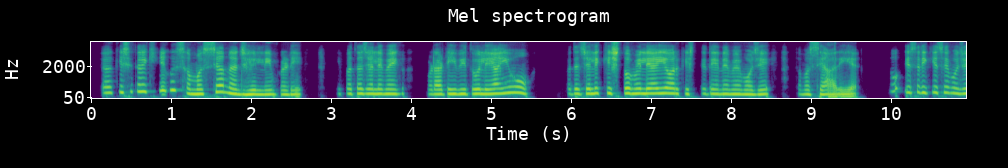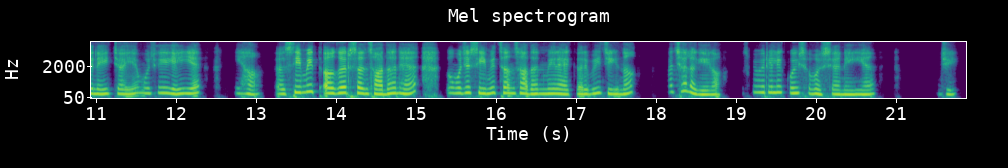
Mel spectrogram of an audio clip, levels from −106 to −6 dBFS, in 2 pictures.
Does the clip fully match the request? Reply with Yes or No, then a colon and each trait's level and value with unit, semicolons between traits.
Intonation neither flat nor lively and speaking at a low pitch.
No: average, 3.4 semitones; very high, 255 Hz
